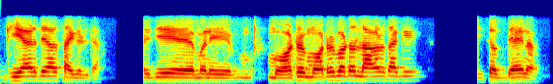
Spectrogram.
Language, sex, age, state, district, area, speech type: Bengali, male, 18-30, West Bengal, North 24 Parganas, urban, conversation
